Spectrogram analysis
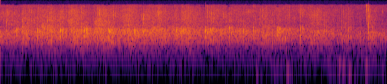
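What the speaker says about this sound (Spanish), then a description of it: "Vamos a darle un fuerte aplauso" At a Pan-American medical congress on Crohn's disease and ulcerative colitis, a conference hall audience gives a speaker sustained applause, even and somewhat distant, with a few closer claps standing out near the end.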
